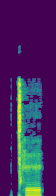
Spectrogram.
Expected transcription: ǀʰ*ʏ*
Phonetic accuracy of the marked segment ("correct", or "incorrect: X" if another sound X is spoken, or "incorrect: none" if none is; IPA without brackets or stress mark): incorrect: ɛ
